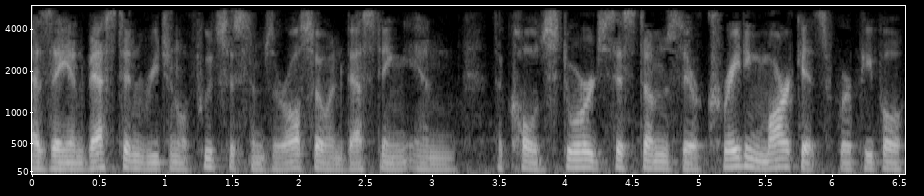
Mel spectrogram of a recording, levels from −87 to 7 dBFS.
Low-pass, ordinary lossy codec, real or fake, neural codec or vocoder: 5.4 kHz; MP3, 32 kbps; real; none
